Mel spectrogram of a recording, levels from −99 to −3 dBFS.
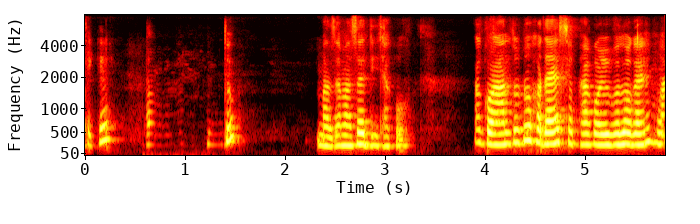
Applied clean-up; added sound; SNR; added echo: neural mask model DeepFilterNet 3.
